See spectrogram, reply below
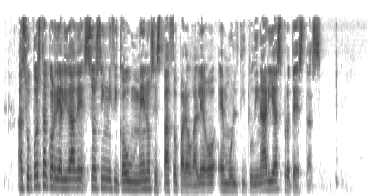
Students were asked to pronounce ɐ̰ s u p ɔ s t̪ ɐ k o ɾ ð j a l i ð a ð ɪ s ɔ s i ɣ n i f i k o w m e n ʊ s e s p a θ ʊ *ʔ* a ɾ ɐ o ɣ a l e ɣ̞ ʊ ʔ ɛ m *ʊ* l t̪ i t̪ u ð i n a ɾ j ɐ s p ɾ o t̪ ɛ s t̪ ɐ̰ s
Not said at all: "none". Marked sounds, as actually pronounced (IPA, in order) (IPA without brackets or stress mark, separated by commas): p, u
